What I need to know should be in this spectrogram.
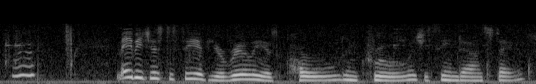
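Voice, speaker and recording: A woman playing a coy, soft-hearted young saloon woman, speaking gently in a 1950s western radio drama. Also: medium pitch, lively intonation, a little slow, lightly acted. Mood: coy, concerned. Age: young adult. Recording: muffled old radio, faint noise.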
